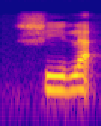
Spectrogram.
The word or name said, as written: xila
